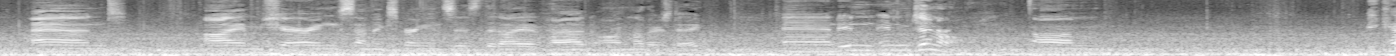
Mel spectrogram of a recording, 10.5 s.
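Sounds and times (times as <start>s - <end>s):
car driving on a road: 0.0s - 10.4s
speech: 1.6s - 8.2s, 10.3s - 10.4s.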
